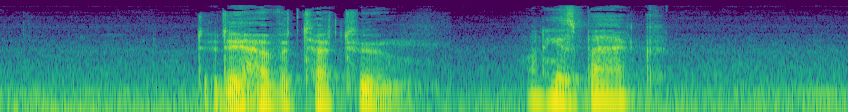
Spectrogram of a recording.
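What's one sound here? An older man speaks quietly and gravely.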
